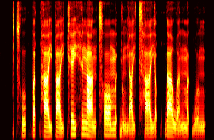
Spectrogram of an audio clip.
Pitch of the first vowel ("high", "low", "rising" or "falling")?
rising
